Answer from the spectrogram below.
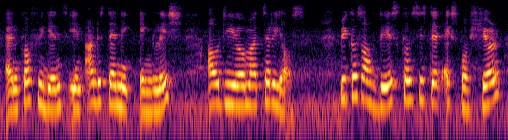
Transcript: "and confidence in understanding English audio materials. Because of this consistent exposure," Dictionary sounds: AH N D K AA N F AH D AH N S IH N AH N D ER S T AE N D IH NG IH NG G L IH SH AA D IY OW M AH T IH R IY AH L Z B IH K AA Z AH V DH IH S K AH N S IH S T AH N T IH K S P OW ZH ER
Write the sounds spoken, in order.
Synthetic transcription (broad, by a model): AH N K AA N F AH D AH N S IH N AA N D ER S T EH N D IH NG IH NG G L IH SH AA D IY OW M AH T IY R IY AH L S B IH K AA S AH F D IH S K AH N S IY S T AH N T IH K S P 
